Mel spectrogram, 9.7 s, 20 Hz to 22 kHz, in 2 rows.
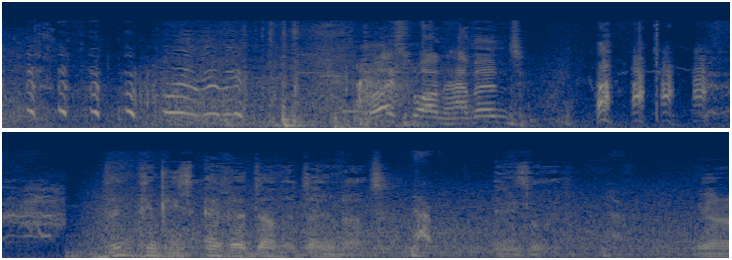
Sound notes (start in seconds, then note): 3.9 richard laughs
